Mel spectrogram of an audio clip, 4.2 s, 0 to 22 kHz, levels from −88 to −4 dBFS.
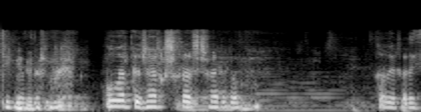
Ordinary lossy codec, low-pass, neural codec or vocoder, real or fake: none; 7.2 kHz; codec, 44.1 kHz, 2.6 kbps, SNAC; fake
